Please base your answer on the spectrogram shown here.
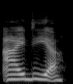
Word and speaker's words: idea: write it like this how many syllables in idea enter it at this three syllables idea a stress syllable is this one is idea idea idea this is how we say it let me let me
